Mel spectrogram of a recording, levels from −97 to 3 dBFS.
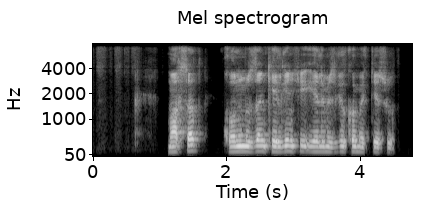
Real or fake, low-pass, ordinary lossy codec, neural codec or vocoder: real; 7.2 kHz; none; none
